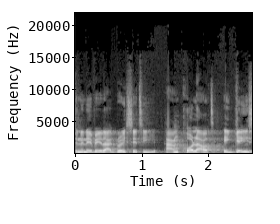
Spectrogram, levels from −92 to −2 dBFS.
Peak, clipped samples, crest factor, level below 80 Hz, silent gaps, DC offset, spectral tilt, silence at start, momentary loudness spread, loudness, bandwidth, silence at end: -4 dBFS; under 0.1%; 16 dB; -58 dBFS; none; under 0.1%; -3.5 dB/octave; 0 s; 6 LU; -19 LUFS; 16 kHz; 0 s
